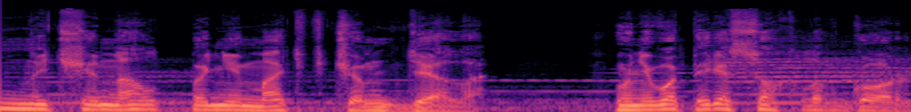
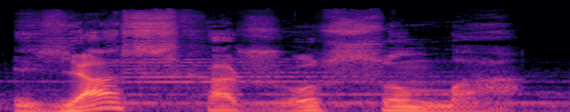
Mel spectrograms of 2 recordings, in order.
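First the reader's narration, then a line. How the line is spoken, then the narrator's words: Slow, almost solemn. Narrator (Russian): сказал медленно, почти торжественно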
